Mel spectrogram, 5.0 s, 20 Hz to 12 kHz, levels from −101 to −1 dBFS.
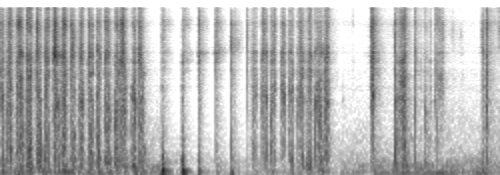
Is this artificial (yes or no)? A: yes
